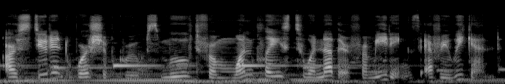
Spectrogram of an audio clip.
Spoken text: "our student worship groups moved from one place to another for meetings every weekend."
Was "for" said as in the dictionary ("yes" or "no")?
yes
